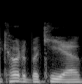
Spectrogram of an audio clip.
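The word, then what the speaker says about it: Kotobukiya: So we'll start off with, I'm going to pronounce this as wrong, I'm sure, but Koto Bukaya. Is that how it's pronounced? Sounds right. I say Koto Bukiya, but it is right.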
